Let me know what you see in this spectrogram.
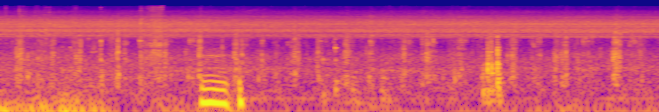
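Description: Close-miked eating sounds: chewing with a run of small wet mouth clicks and smacks. About two seconds in comes a short low hummed "mm" from one of the eaters, the loudest sound.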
